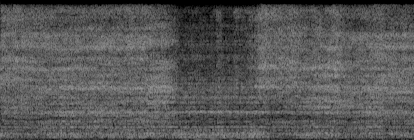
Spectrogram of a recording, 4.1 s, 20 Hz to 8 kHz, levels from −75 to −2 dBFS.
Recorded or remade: remade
